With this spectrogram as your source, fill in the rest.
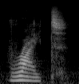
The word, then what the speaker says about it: right: 모음과 만났으니까 라가 아니라 와 비슷하게 발음이 됩니다 right 이렇게요 right 따라해 보세요 right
